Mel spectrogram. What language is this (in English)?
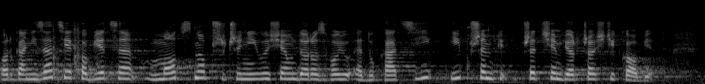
Polish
